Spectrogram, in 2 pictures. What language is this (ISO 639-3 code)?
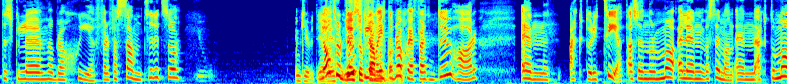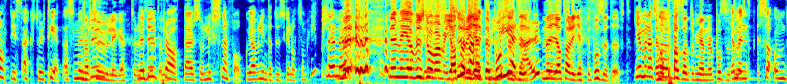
swe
